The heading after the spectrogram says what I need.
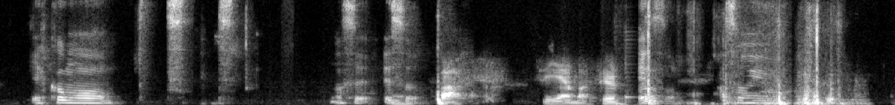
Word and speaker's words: puff: ¿Le dices PUF? Porque se escribe PUF, se escribe P-U-F-F, o le dices PAF, ¿cierto? PAF es como le digamos nosotros, pero varias veces en su vida van a escuchar que le dicen PUF también, porque es como se lee.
